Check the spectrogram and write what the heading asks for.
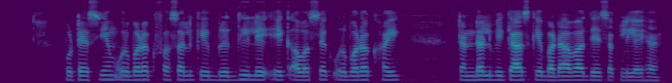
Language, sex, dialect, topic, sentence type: Magahi, male, Southern, agriculture, statement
